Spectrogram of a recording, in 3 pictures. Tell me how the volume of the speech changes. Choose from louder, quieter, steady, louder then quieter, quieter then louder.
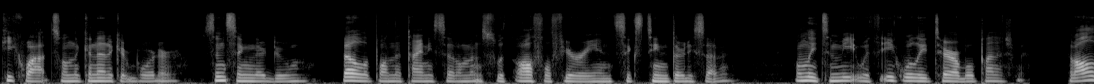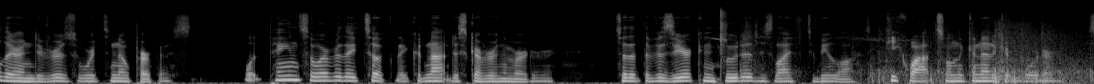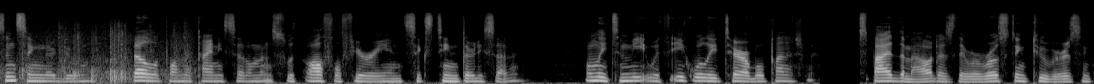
steady.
